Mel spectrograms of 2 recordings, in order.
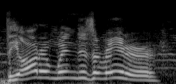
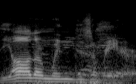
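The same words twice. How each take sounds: First: It is read in an ordinary speaking voice. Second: It is read in a deep, dramatic narrator voice.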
